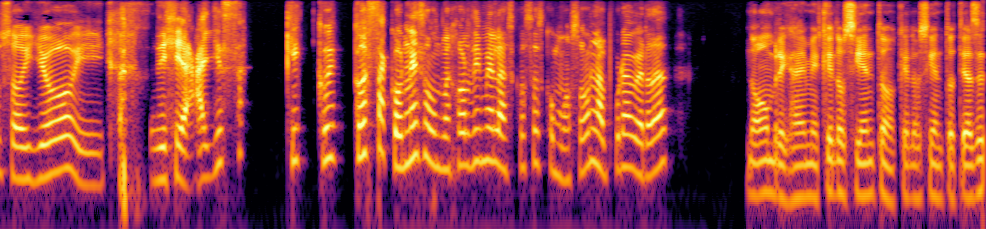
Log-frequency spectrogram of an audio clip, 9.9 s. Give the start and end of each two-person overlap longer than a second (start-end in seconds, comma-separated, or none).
none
